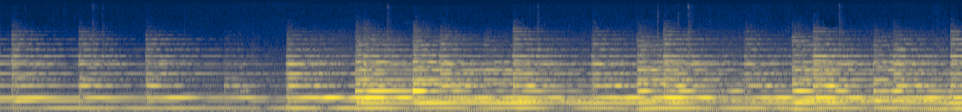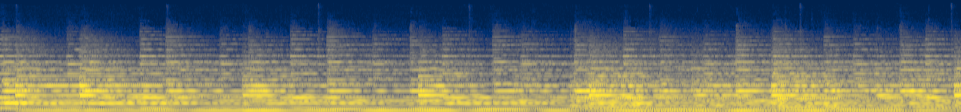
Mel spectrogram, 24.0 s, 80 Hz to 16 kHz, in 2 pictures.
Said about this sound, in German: Es ist 12 Uhr. Sie hören die Glocken der Pfarrkirche Aschbach in Niederösterreich.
